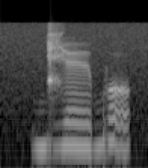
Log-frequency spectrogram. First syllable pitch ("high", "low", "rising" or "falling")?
low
